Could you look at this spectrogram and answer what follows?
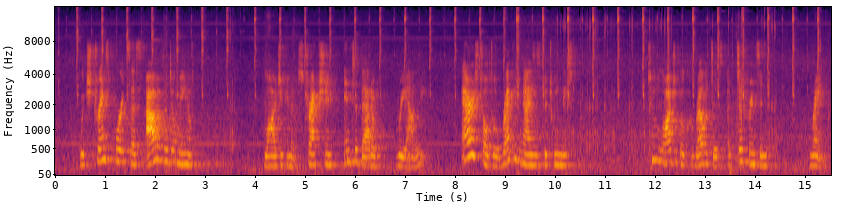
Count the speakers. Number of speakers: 1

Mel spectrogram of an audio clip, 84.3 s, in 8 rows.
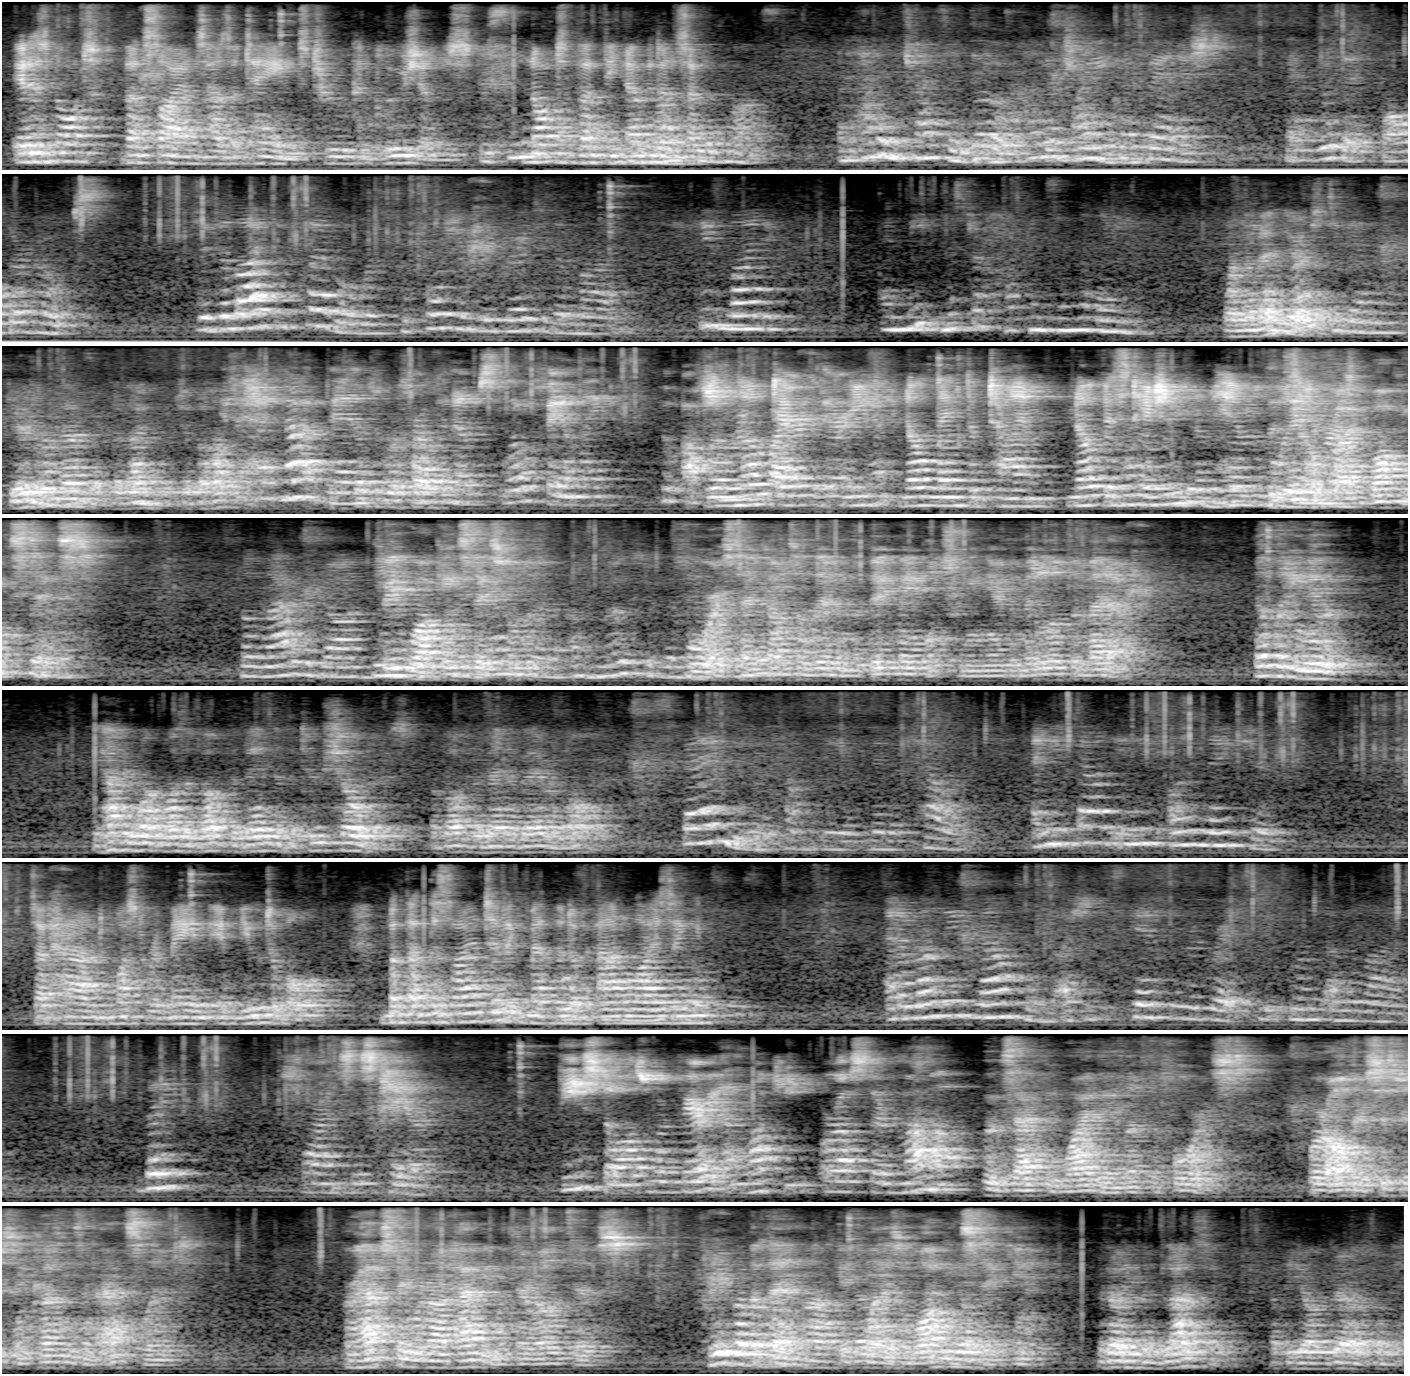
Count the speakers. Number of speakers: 10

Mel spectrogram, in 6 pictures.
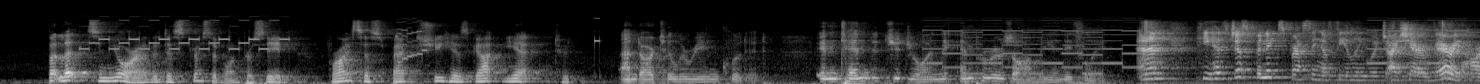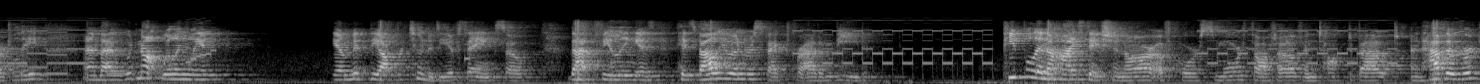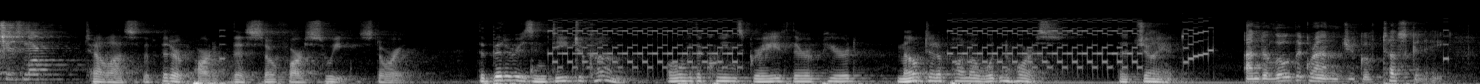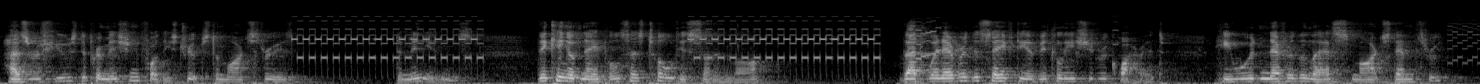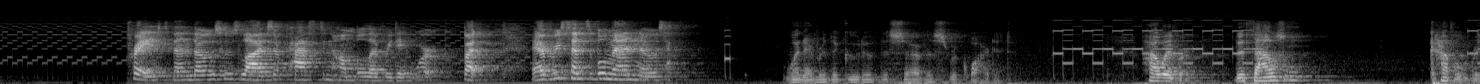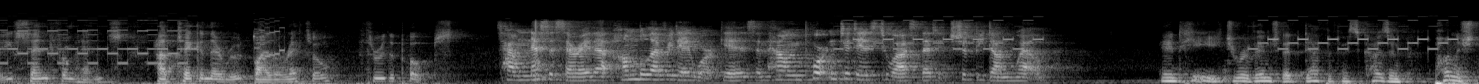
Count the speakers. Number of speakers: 3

